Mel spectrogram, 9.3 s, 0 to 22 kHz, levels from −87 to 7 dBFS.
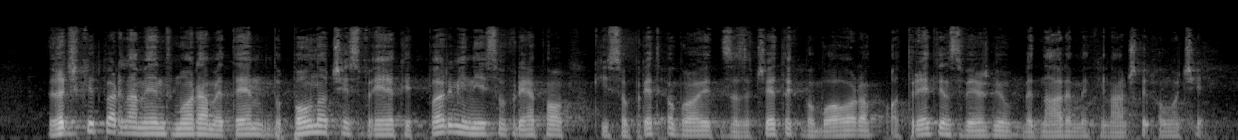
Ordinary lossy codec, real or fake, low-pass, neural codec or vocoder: none; fake; 10.8 kHz; codec, 24 kHz, 0.9 kbps, WavTokenizer, medium speech release version 2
